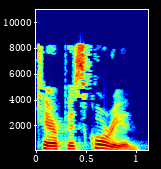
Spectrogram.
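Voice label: "Terpsichorean", English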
